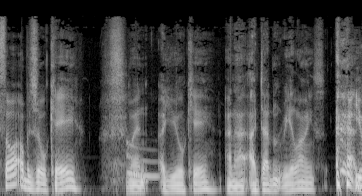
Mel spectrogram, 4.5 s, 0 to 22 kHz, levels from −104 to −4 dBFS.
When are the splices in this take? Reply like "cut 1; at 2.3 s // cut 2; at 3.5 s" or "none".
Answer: cut 1; at 1.6 s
